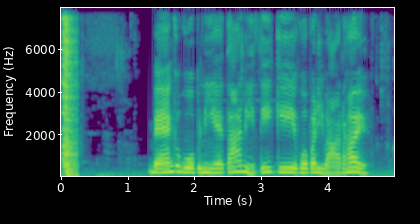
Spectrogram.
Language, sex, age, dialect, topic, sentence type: Magahi, female, 25-30, Southern, banking, statement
